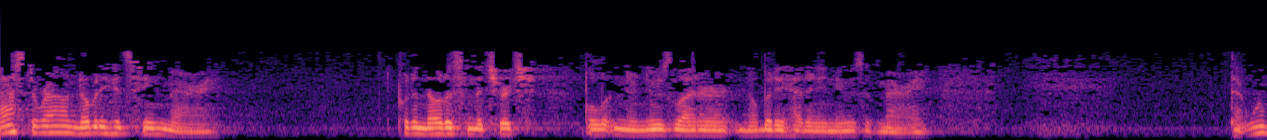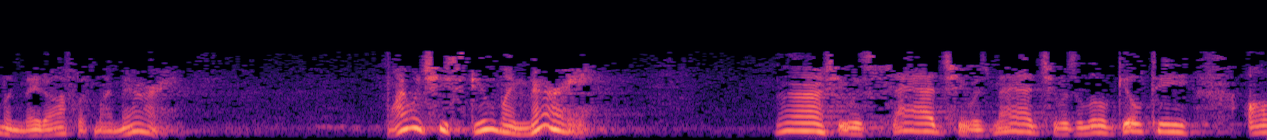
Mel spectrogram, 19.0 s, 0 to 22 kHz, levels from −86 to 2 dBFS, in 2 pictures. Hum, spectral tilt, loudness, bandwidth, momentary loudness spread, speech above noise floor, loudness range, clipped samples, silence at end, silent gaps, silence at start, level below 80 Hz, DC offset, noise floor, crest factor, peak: none; -11 dB/octave; -24 LUFS; 5.8 kHz; 14 LU; 33 dB; 7 LU; under 0.1%; 0 s; none; 0 s; -70 dBFS; under 0.1%; -56 dBFS; 18 dB; -6 dBFS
